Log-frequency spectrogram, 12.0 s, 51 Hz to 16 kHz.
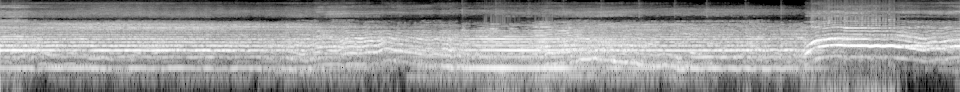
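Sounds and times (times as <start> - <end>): harmonium chords: 0.0 - 10.1
male voices singing: 0.0 - 12.0
tabla drumming: 4.6 - 11.4.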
